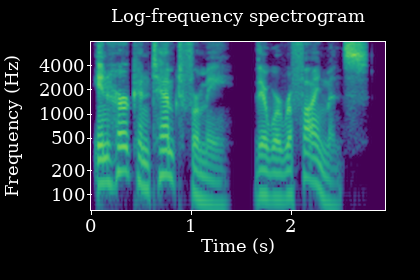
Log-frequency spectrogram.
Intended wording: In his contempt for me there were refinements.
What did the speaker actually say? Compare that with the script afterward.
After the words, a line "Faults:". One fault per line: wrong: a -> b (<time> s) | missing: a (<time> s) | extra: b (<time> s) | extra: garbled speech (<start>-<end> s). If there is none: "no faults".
In her contempt for me there were refinements.
Faults:
wrong: his -> her (0.2 s)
